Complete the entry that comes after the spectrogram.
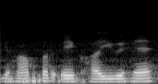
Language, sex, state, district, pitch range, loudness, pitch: Hindi, male, Uttar Pradesh, Shamli, 135-140 Hz, -14 LUFS, 140 Hz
